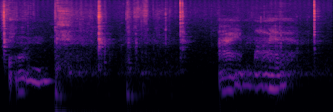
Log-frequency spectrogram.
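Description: A few sharp clicks and knocks of a clear plastic set square and a scoring tool on a cutting mat as the cardstock and ruler are shifted. A wordless murmur of a woman's voice comes briefly near the start and again about three seconds in.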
